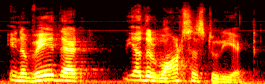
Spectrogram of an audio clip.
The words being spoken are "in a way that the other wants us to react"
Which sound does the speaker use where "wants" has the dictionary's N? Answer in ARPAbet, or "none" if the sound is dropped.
none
